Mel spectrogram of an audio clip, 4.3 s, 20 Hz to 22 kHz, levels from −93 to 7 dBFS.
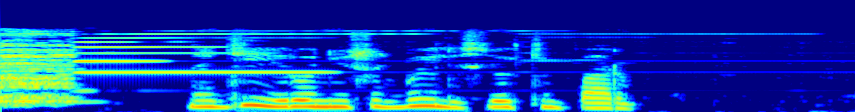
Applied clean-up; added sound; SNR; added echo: classical method Wiener filter.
